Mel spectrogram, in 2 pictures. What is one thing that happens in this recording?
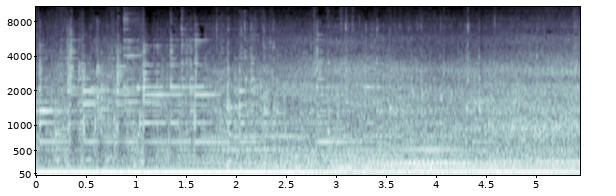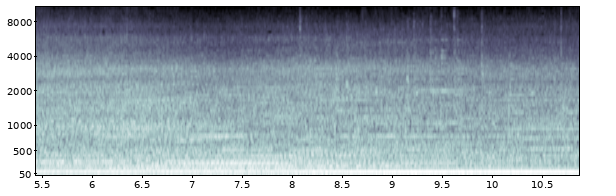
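A diesel engine drones loudly and steadily close by.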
